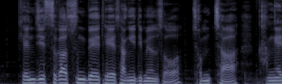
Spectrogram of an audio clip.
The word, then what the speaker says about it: 갠지스: 겐지스 어머니 가라고 부릅니다 강가는 강의 여신 이름이고요 스는 를 지배한 영국이 강가를 영어식으로 발음한 이름입니다 겐지스 숭배의 대상이 되면서 점차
